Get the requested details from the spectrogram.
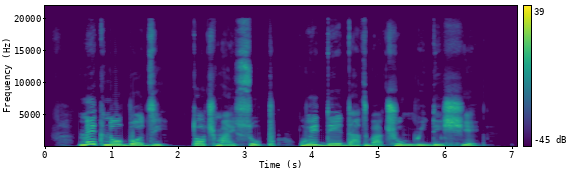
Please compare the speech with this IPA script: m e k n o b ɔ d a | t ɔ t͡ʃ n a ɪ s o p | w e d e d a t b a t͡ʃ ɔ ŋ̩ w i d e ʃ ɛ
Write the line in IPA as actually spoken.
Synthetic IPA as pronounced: m e k n o b ɔ d i | t ɔ t͡ʃ m a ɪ s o p | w e d e d a t b a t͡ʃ u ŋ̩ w i d e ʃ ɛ

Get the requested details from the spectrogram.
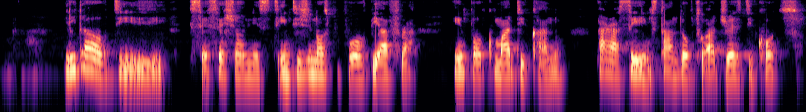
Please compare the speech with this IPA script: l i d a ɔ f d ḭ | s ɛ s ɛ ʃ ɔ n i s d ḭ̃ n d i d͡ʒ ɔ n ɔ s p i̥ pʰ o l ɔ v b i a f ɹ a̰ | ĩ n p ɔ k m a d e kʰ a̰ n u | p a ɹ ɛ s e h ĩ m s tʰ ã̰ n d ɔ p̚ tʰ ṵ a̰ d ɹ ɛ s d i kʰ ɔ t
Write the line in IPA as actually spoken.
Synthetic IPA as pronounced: l i d a ɔ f d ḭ | s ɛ s ɛ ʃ ɔ n i s t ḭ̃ n d i d͡ʒ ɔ n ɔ s p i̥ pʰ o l ɔ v b i a f ɹ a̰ | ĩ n p ɔ k m a d i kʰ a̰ n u | p a ɹ a s e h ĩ m s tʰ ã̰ n d ɔ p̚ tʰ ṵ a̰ d ɹ ɛ s d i kʰ ɔ t

